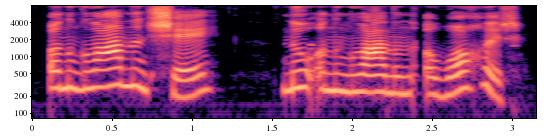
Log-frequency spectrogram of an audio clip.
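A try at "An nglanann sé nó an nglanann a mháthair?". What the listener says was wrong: A slight vowel I hear intruding there between ng and l. Nglanan.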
